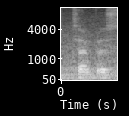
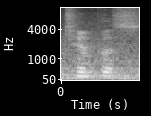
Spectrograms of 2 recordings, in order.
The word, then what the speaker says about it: Tempus: in here I think one is like the Tempest TS Talos tempus oh tempus and Talos you said tempus I like said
